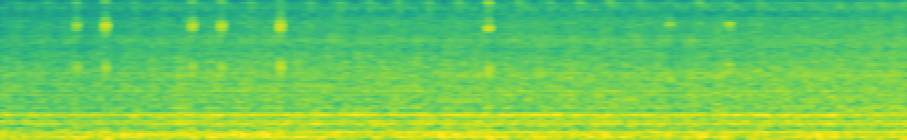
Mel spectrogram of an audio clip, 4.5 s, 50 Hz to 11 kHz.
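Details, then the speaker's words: 2017 Toyota Corolla that broke down on the road, idling with faint irregular ticks and an unsteady beat. The misfire likely comes from one cylinder's shorted ignition coil. "सामने से उधर सही आवाज नहीं हो रहा है इधर [संगीत] साइड से जो अभी करेगी वह शॉर्ट होती है और वो कोयल नहीं चाहिए"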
